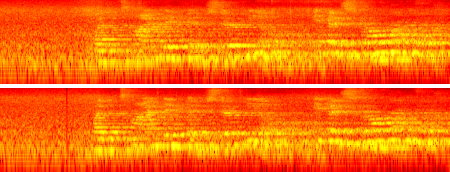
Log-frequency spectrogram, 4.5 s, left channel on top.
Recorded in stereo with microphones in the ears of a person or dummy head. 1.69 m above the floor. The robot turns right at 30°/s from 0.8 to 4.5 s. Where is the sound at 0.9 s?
55° right, 1.1 m; by 4.3 s 45° left, 1.1 m.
